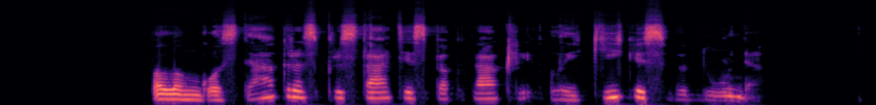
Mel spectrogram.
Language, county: Lithuanian, Alytus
